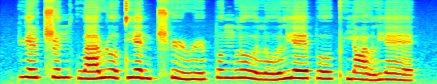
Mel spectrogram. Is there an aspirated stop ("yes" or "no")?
yes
